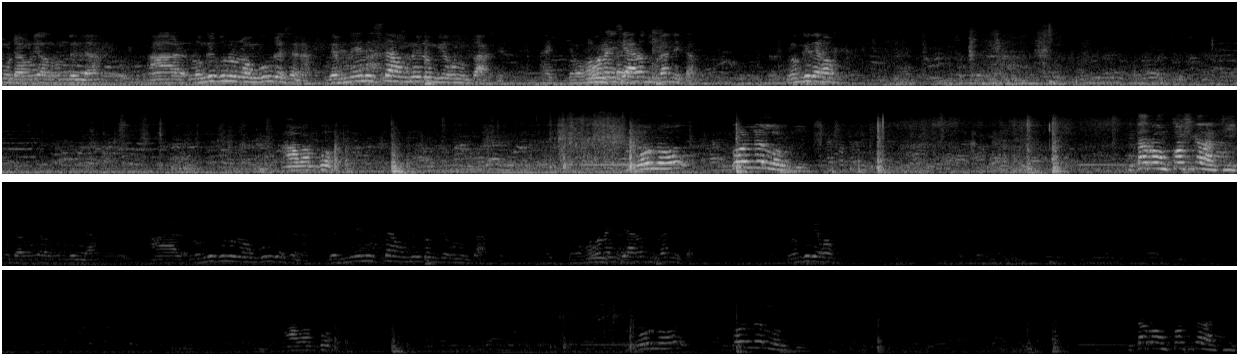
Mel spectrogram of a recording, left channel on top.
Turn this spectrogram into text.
মোটামুটি আলহামদুলিল্লাহ আর লঙ্গি কোনো রঙও গেছে না যেমনি নিছিলাম অমনি লঙ্গি এখন তো আছে আচ্ছা এখন আইছি আরো দোকান নিতাম লঙ্গি দেখাও আওয়াগো নো কর্নেল লঙ্গি এটা রংকশ গ্যারান্টি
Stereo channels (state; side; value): quieter; right; 27.5 dB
